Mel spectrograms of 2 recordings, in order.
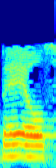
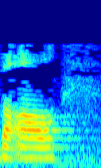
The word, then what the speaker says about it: Baal: Sometimes he's called Baal, sometimes it's pronounced Baal.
